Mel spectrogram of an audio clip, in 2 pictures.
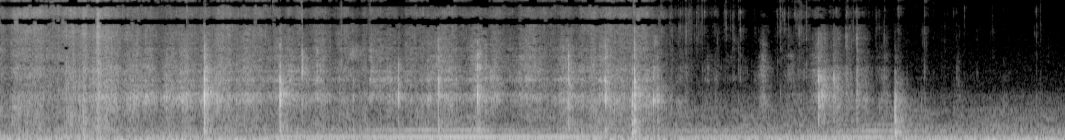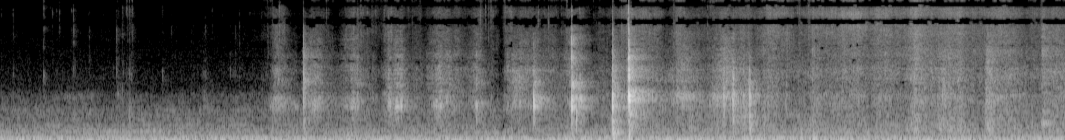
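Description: A utensil tapping and scraping against a plastic mixing bowl as a bleaching mixture is stirred, in irregular clicks, with a quieter pause in the middle and a few sharper knocks later on.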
